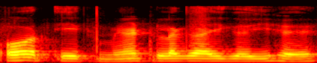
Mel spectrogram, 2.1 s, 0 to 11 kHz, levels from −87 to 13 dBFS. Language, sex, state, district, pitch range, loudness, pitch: Hindi, male, Jharkhand, Ranchi, 125-130 Hz, -18 LUFS, 125 Hz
